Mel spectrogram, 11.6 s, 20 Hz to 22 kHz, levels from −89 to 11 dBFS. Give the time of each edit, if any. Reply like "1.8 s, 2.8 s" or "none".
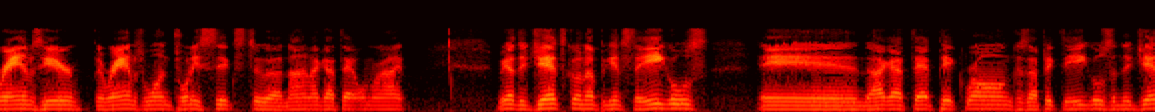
1.0 s

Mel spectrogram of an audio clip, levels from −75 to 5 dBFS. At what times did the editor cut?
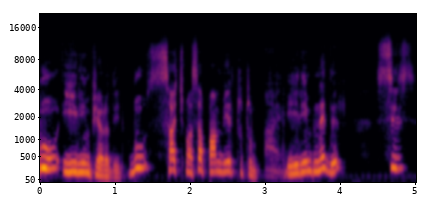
3.6 s

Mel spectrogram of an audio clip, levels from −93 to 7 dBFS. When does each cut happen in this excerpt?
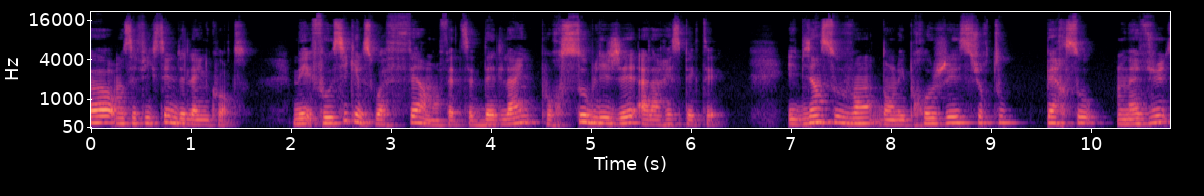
none

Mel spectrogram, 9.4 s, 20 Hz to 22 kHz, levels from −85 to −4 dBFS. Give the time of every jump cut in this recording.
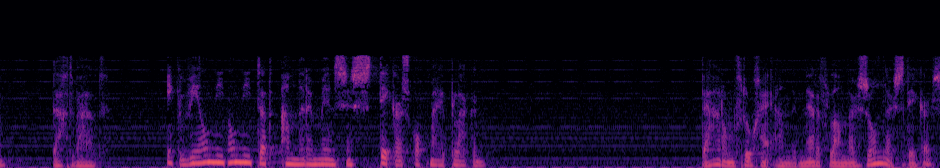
2.3 s

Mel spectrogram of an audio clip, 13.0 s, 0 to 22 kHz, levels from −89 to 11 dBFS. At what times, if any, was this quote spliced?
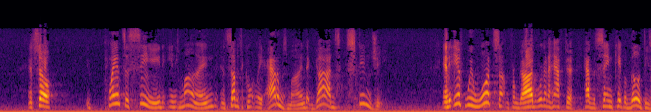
3.5 s

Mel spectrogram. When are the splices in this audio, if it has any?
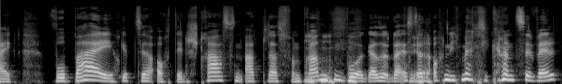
1.2 s

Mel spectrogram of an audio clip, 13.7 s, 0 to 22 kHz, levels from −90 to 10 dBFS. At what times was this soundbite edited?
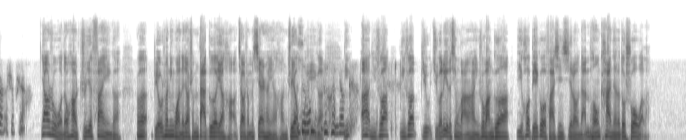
3.0 s, 10.3 s

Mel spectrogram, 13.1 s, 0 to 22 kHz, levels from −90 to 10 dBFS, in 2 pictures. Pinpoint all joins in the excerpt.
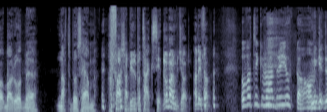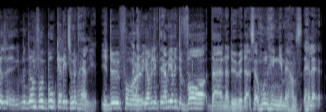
8.1 s

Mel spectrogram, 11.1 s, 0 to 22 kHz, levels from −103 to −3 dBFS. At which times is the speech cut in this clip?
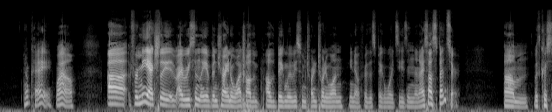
none

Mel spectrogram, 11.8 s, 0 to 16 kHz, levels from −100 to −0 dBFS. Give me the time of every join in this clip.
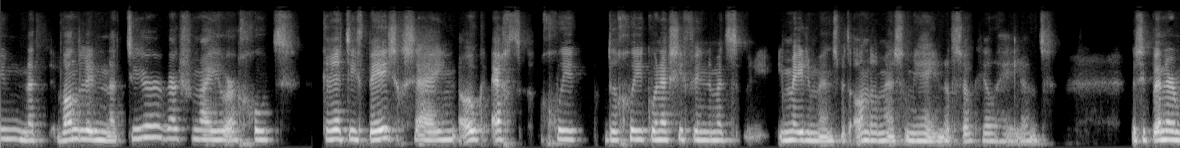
3.1 s, 4.6 s

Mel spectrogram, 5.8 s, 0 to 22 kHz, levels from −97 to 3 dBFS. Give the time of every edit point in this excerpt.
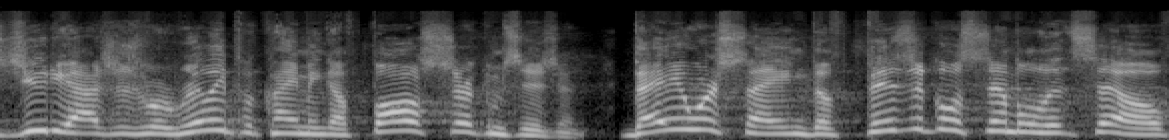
3.0 s

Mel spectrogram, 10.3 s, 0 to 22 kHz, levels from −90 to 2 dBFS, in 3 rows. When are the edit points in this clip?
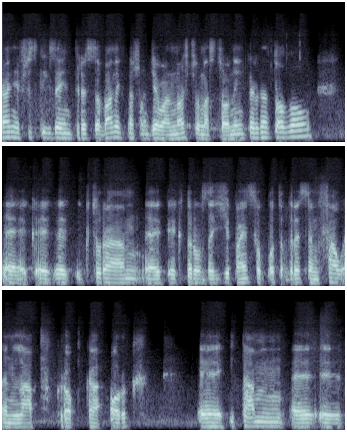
none

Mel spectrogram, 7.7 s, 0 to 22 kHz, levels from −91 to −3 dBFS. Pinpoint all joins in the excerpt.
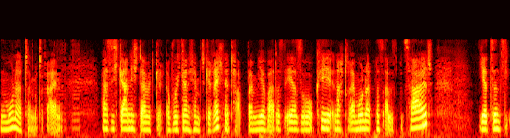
none

